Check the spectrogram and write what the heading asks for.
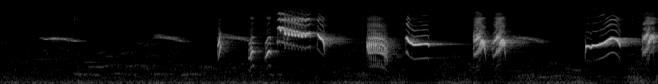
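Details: Wambi masteran material: soft thin whistles at first, then loud varied phrases of sharp chirps, downslurred buzzes and ringing whistled notes, spaced irregularly over six seconds.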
